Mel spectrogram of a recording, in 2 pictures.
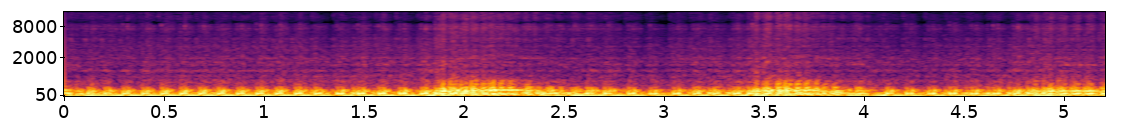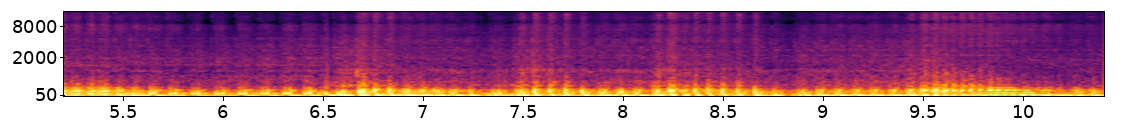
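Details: Kawasaki ZX9R at 42,965 miles, first start after purchase: lumpy, uneven idle with irregular throttle blips that barely catch and sag, won't idle long and seems not firing on all four; owner suspects carbs or plugs, carb clean and rebalance planned.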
